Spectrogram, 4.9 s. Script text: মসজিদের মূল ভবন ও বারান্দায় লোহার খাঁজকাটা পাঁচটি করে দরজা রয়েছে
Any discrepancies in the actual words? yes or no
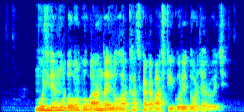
no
